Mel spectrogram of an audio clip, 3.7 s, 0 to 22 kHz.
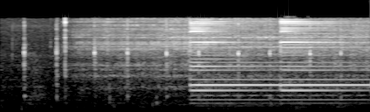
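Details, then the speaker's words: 1881 Ansonia open-escapement marble mantel clock: steady light ticking, then mellow, subdued gong blows about a second apart that fade evenly. A healthy strike. "It's a very mellow chime, which I like. Once on the half hour. Rather subdued, which I like."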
